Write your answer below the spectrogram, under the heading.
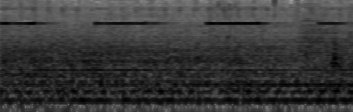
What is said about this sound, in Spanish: Empezamos a tirar el winch. Entonces, empezamos a recoger.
